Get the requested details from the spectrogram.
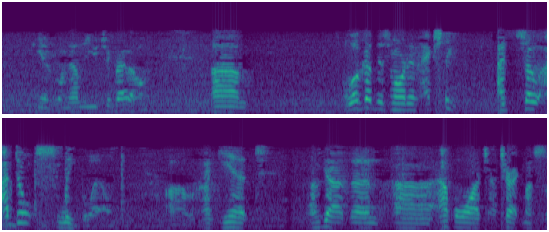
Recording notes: This is the final day of the poor audio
